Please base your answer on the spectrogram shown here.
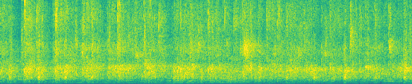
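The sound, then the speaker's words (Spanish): Audience applause at an improvised verse-singing tournament, a dense, steady wash of many hands clapping that holds at an even level throughout. “así que agradecer un aplauso para Felipe”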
